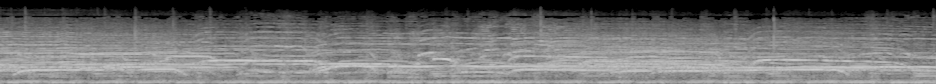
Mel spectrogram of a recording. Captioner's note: cheers and applause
